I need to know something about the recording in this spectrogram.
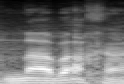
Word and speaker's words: navaja: razor knife or a razor clam so a navajo it's spelt n-a-v-a-j-a can you see that i know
